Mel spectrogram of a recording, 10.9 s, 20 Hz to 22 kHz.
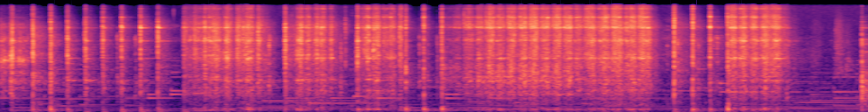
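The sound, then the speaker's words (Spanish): Biscuits crushed inside a bag for a dessert base give off many sharp crunching cracks, then a dense, loud, continuous grinding crackle with brief pauses and no voices. “Reservo 6 galletas y el resto las meto en una bolsa y las trituro.”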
